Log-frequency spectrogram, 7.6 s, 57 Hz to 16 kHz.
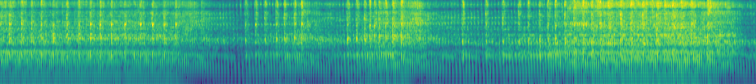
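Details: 1957 Jawa 550 two-stroke, just repaired: buzzy beat rises and falls evenly with throttle blips and settles back without stumbling; healthy, warm engine.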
